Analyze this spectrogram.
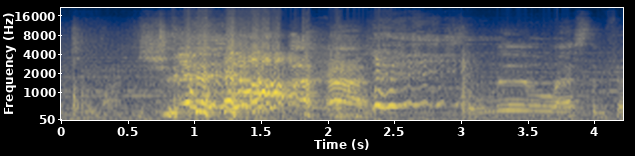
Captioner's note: laughter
